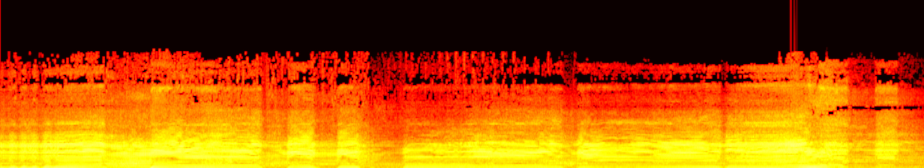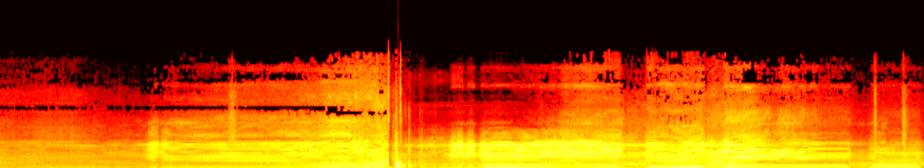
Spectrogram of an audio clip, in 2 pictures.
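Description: Small nitro glow engine of a Tamiya TNS-B radio-controlled car running at high revs, its pitch dipping briefly and coming back several times, with a quieter stretch about halfway and a rising rev that ends in a sharp knock about two-thirds of the way in. The engine has not finished its break-in and is not yet tuned.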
